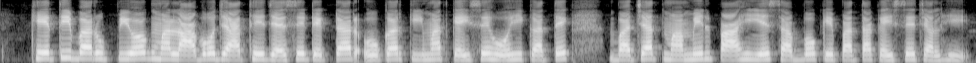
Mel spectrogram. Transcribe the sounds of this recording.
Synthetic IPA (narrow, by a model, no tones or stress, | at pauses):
kʰeːt̪ibəɾʊpjoːɡmãlaːbod͡ʒaːt̪ʰed͡ʒɛːseʈeːk̚ʈəɾoːkəɾkiːmət̪kəɪseɦoːɦikət̪eːkbət͡ʃət̪maːmɪlpaːɦijesəbõkepət̪akəɪset͡ʃəlɦiː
